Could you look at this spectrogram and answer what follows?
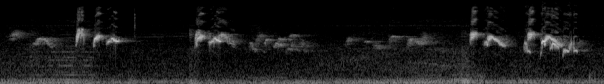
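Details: Female red-whiskered bulbul singing to get males singing: cheerful, bouncing whistled phrases in three groups, with quieter slurred notes between them and a steady low background rumble.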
